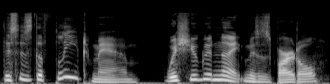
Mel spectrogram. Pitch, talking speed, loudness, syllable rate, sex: 160 Hz, 200 wpm, -16 LUFS, 4.5 syllables/s, male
